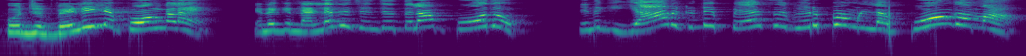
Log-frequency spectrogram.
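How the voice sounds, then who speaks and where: Woman voicing an enraged young woman, sharp, shrill, threatening, home-made family drama. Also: quick pace. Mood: angry. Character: furious young woman refusing her arranged marriage.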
